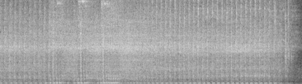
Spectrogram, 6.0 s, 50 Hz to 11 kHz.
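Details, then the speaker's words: Kawasaki KLR250 with 4,500 original miles, normally very hard to start, running cold on choke after finally starting: steady, even single-cylinder thump at a fast idle, unbroken throughout; normal running. "Sounds nice. >> Sounds good. I mean, the thing runs good once it 4, 500 original miles."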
